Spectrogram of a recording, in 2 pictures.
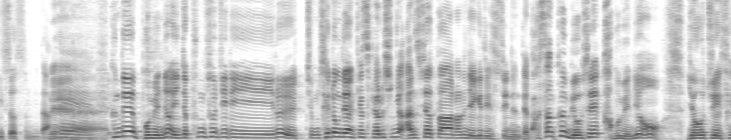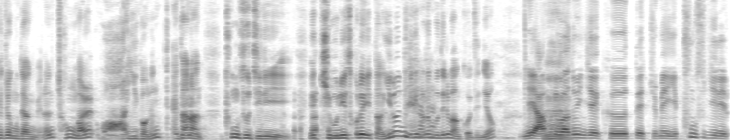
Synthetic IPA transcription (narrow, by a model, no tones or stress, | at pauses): is͈ʌs͈ɯmɲida̰nekɯnde̞pomjʌɲjoid͡ʑe̞pʰuŋsʰud͡ʑiɾiɾɯɭt͡ɕomsʰe̞d͡ʑʌŋdeankʰesʰʌpjʌɭːoɕʰiŋɡʌŋansʰɯd͡ʑʌt̚t͈aɾanɯnje̞ɡidɯiɭs͈uinːɯnde̞mak̚s͈aŋkʰɯnmjosʰe̞kabomjʌɲojʌd͡ʑue̞sʰe̞d͡ʑʌŋd͡ʑaŋmjʌ̰nɯnt͡ɕʌŋmaɭwaiɡʌnɯnte̞danɦan | pʰuŋsʰud͡ʑiɾiekibuɲisʰʌɾjʌit̚t͈aiɾʌnjeɡiɭɦanɯnbundɯɾimankʰʌdɯɲoje̞amuɾiwadoind͡ʑe̞kɯt͈e̞t͡ɕ͈ume̞ipʰuŋsʰud͡ʑiɾiɾ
